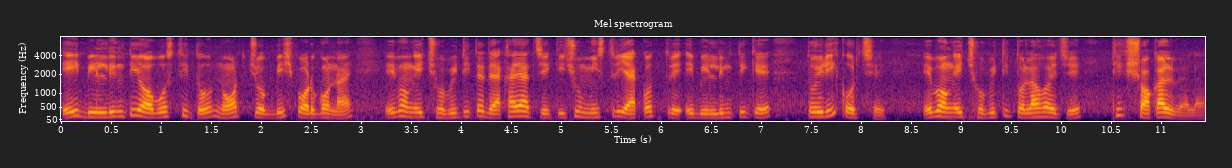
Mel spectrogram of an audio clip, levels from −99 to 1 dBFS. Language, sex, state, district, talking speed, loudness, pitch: Bengali, male, West Bengal, North 24 Parganas, 140 wpm, -21 LUFS, 180 Hz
